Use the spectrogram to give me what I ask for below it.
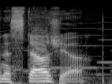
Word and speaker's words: NEStalgia: welcome everyone to nostalgia i think that's how you pronounce that except it's nes as in nes graphics today we're playing the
